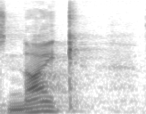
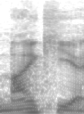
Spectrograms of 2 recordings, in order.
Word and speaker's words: Nike: Nike, for example, or Nike, I think, as they say in America, which is probably the more accurate pronunciation anyway, I think that those under 34 make up 43% of their business.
